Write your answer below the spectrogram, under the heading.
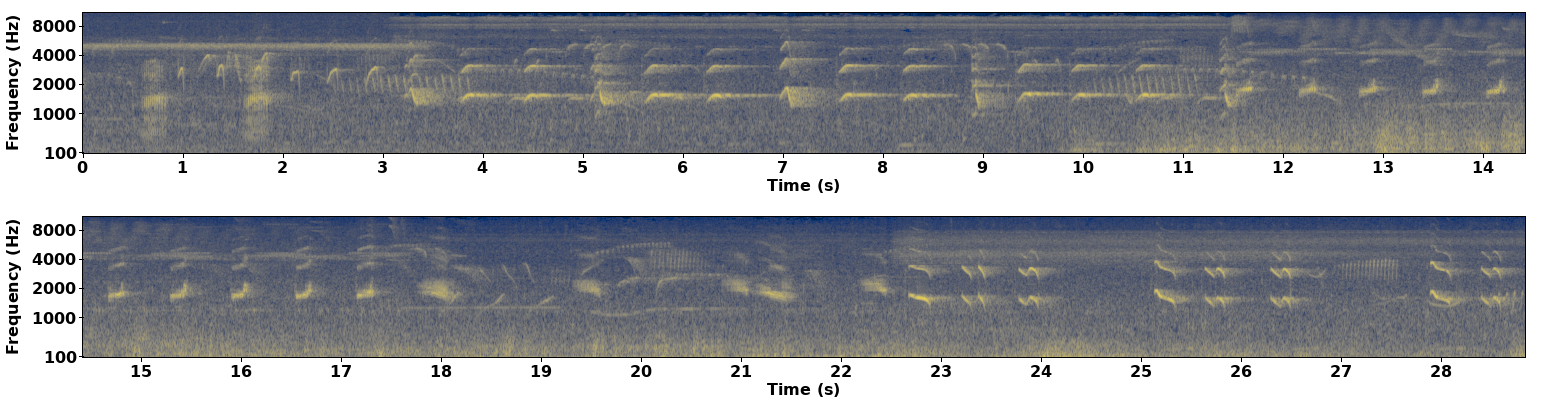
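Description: Recorded wild toucan calls played one species after another: repeated croaking calls, about one or two a second, over rainforest background sound. Through the middle they are keel-billed toucan calls, and near the end Swainson's toucan calls.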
